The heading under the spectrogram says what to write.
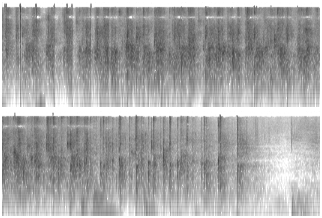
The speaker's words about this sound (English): So thanks so much for coming, and a round of applause for Bob.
